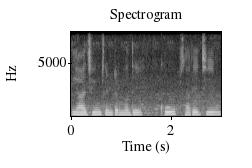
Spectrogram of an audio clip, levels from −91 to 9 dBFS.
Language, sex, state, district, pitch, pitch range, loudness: Marathi, female, Maharashtra, Chandrapur, 205 Hz, 195-210 Hz, -14 LUFS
